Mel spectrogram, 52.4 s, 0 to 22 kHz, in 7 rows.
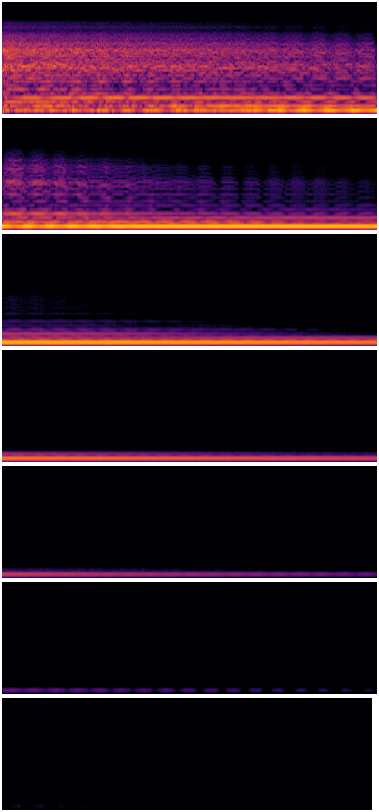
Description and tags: Dist Chr D oct up
D (4th) string open, G (3rd) string, 7th fret. Up strum.
chords, distorted, distorted-guitar, distortion, guitar, guitar-chords, rhythm, rhythm-guitar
